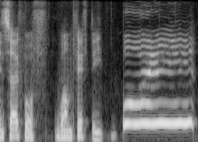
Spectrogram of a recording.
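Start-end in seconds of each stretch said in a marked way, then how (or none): 1.6-2.6 put-on very high, louder yelled "Boy!"; shouted hype cry. Streamer shouting the donor's one-word message, high hype yell. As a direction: belt "Boy!" like a hype call. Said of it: "all he's got is the messages".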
